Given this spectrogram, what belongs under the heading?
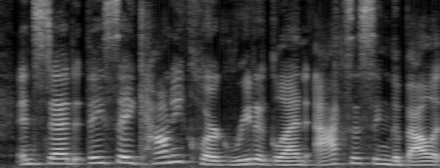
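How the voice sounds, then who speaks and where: A plain, everyday voice. A woman with a fairly high pitch and lively intonation speaks at a moderate pace on a very clean recording with a silent background. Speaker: TV news reporter and weekend morning anchor. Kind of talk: TV news reporting and anchoring.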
